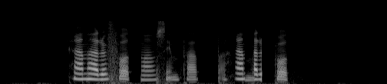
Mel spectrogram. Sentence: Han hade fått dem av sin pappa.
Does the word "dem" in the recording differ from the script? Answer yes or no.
yes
